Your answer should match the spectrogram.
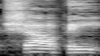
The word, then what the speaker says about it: Sharpie: can find him under Sharpie is here. That's uh Sharpie. S H A R P I E like the pen.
